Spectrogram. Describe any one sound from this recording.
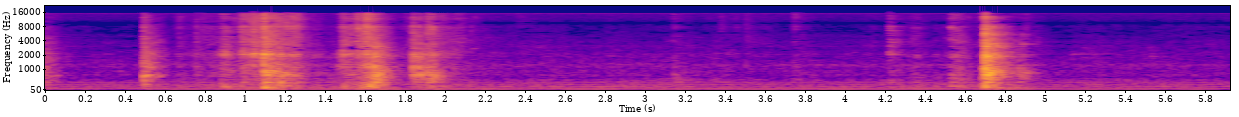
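A knife and fork scrape on a plate.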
